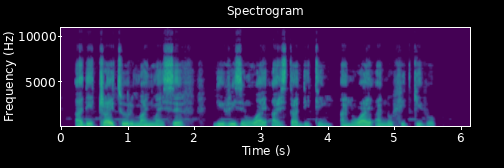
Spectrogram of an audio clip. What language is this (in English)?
Nigerian Pidgin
